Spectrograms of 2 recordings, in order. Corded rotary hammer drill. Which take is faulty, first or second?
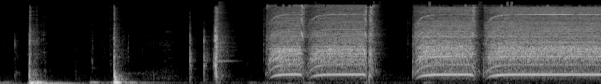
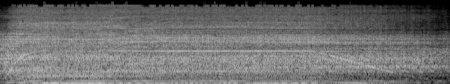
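second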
